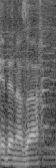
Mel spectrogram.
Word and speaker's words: Eden Hazard: Ya sabéis, presentación galáctica esta tarde a las 7 en el Bernabéu de un futbolista cuyo nombre se pronuncia como escuchamos al propio futbolista. – Je suis Eden Hazard, je suis Eden Hazard, Eden Hazard, Eden Hazard.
